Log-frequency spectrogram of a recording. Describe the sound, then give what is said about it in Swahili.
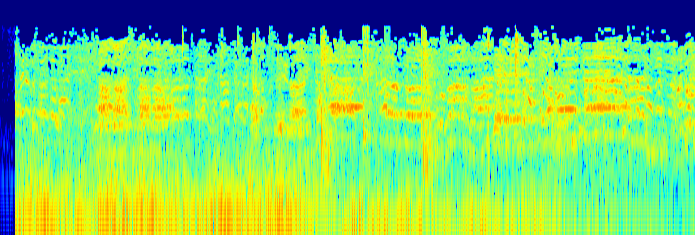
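Police bombs dispersing Lucha youth protesters marching through Goma toward the governor's office: a crowd shouts and cries out continuously while a few sharp bangs cut through the din. “Hizo ni bomu za polisi kuwatawanya vijana wa Lucha wakiandamana hapa Goma kuelekea kwenye ofisi ya gavana”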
